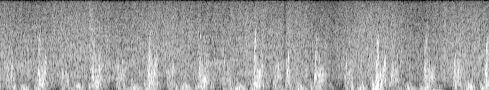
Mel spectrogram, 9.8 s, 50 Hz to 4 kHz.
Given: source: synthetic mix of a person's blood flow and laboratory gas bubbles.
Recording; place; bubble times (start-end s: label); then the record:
Doppler ultrasound of blood flow; precordium
4.21-4.29 s: bubbles
4.35-4.45 s: bubbles
From the record:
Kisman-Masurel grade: 121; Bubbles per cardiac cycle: 1 to 2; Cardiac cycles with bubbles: 10 to 50%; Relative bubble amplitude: barely perceptible (0.100 to 0.250); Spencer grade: 2 (many but less than half of the cardiac periods contain bubble signals, singularly or in groups); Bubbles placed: only in the low amplitude regions of the cardiac cycle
